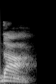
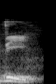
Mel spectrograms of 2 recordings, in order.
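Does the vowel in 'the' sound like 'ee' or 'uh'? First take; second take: uh; ee. First: The word ends in a short 'uh' vowel. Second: The word ends in a long 'ee' vowel. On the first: The next word starts with a consonant. "স্টার্টিংটা consonant থাকার কারণে দা" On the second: The next word starts with a vowel. "স্টার্টিংটা vowel থাকার কারণে দি"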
